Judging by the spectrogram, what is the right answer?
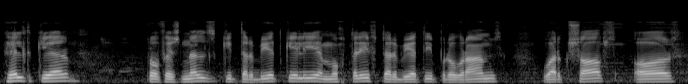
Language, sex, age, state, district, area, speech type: Urdu, male, 18-30, Uttar Pradesh, Saharanpur, urban, spontaneous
